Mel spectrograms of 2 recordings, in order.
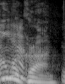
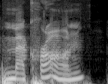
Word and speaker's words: Omicron: Omicron. – Yeah. – How do you say it? – Macron.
